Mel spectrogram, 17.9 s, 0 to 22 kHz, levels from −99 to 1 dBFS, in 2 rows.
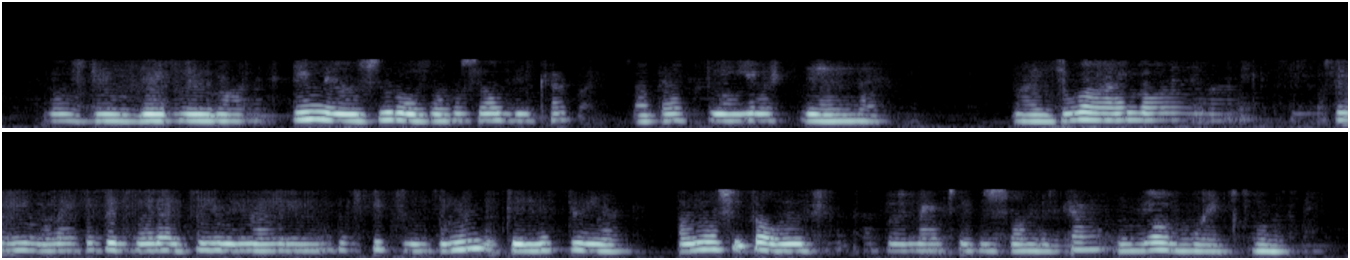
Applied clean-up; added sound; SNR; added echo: neural mask model DeepFilterNet 3.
